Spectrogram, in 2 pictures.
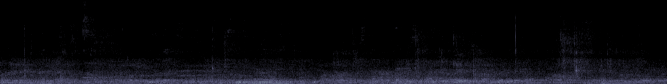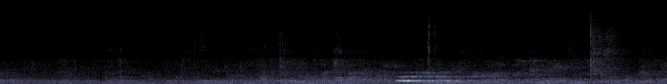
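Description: A young woman sings into a microphone in a large echoing hall.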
